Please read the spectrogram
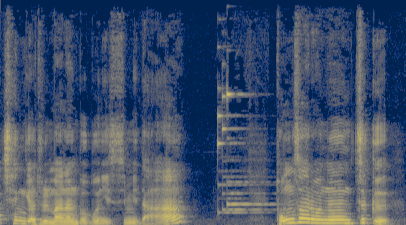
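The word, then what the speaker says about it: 就く: 요거는 발음 때문에 N1쯤에서 많이 언급됩니다만은 다 슈슈 하다가 요 성취만 발음이 조주가 되니까 챙겨둘 만한 부분이 있습니다. 동사로는 쯔끄, 말 그대로 취직하다.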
